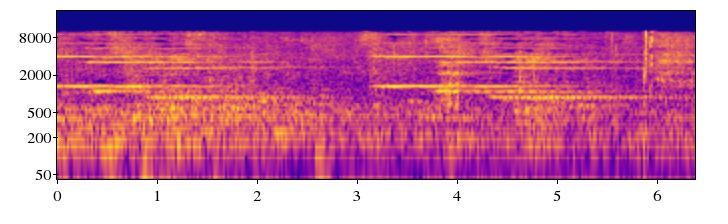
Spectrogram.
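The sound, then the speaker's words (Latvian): An electric bell rings in a parliament chamber to call members to a vote, giving a continuous, steady metallic buzz with a few high tones on top and no pauses throughout. “Lūdzu zvanu.”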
